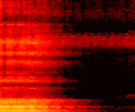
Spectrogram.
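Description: A man singing an Urdu song without accompaniment, holding the last note of a line on one steady pitch until it fades out about a second in, followed by silence.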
